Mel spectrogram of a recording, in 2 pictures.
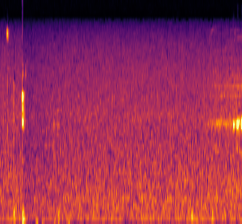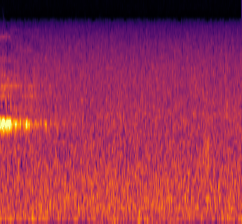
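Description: Faint, steady background hiss of room tone. There is one short click just after the start and a brief, faint sound about three seconds in.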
